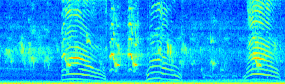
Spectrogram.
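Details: Cat living at a monastery meowing three times in quick succession, each call swelling and bending downward, over a steady low-pitched background drone.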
